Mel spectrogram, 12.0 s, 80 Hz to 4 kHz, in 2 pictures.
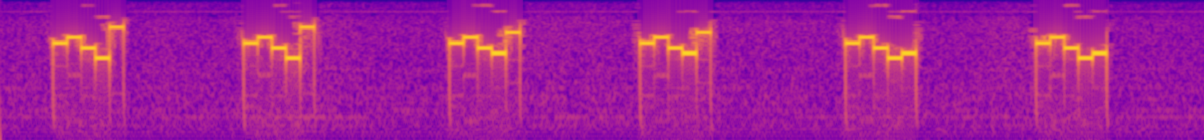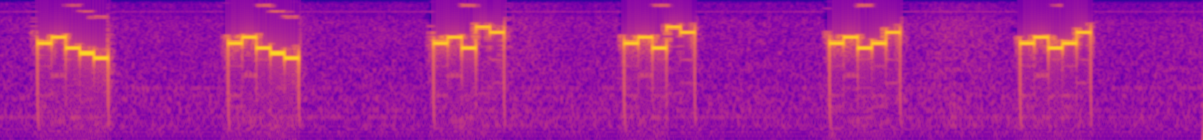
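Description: Five-tone selective call (ZVEI), heard as quick runs of five tones, tones of about 80 ms. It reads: 89755 89755 89760 89760 89756 89756 89765 89765 89770 89770 89780 89780
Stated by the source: ZVEI five-tone selective call 89705 received with an SDR.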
